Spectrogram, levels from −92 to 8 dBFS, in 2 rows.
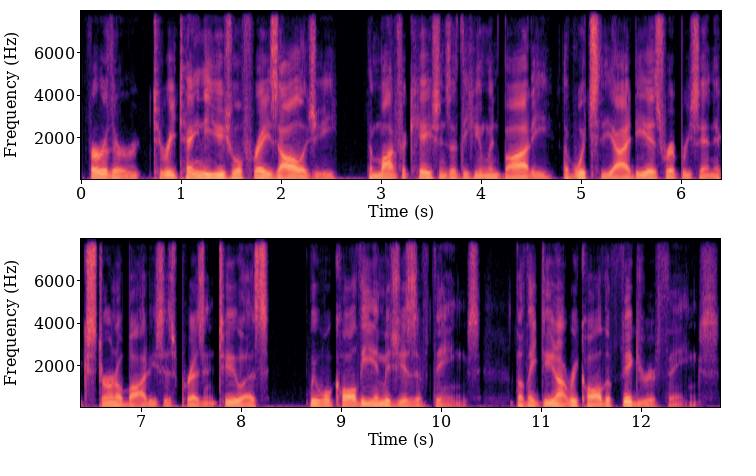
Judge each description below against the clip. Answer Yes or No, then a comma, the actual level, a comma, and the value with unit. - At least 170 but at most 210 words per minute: Yes, average, 185 wpm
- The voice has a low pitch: Yes, low, 105 Hz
